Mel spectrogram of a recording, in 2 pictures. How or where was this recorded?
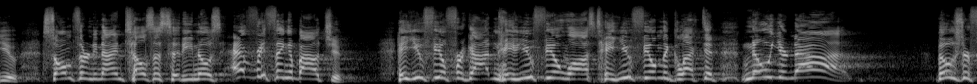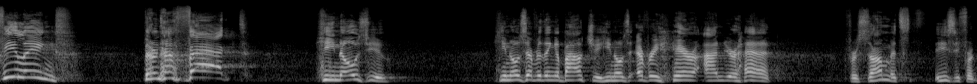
large echoing room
